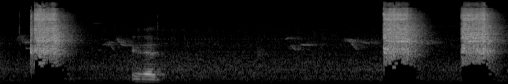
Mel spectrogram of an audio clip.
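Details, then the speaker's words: 2006 Ford F150 driver front door lock actuator, old unit plugged in out of the door, driver door won't unlock by remote while others work: three short harsh gritty buzzing bursts that never clunk home; internal gears stripped, replaced with new actuator. "internal we had faced the gears that went out so if you if you have this sound on this actuator you know pretty much pretty much have a diagnostic"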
